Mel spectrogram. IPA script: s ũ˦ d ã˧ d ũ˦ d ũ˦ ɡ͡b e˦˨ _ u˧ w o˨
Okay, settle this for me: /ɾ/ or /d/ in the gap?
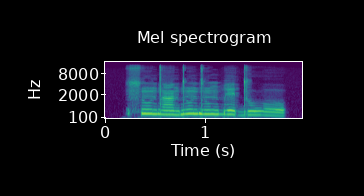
d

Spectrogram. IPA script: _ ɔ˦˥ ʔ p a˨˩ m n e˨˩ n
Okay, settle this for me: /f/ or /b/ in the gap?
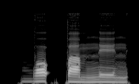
b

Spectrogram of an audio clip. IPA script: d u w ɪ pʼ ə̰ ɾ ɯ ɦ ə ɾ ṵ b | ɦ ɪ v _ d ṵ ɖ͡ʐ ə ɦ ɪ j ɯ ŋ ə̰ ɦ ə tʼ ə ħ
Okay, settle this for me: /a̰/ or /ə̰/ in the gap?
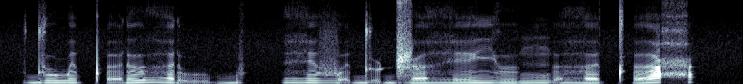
ə̰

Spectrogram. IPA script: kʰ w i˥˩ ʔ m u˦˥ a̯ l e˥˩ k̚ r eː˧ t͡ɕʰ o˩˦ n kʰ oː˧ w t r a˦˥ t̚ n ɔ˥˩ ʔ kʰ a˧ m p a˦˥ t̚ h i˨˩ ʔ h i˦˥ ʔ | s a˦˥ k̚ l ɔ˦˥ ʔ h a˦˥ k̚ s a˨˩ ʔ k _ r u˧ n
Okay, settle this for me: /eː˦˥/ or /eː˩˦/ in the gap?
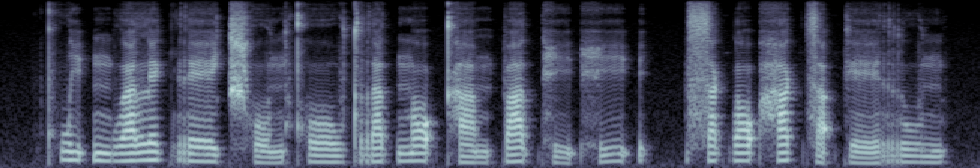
eː˩˦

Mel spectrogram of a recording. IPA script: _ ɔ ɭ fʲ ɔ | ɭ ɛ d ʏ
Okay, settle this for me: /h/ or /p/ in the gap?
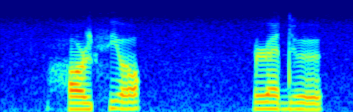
h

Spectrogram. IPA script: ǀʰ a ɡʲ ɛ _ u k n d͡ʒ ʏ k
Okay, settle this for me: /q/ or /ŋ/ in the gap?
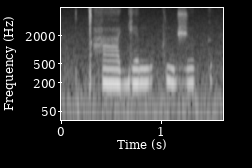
ŋ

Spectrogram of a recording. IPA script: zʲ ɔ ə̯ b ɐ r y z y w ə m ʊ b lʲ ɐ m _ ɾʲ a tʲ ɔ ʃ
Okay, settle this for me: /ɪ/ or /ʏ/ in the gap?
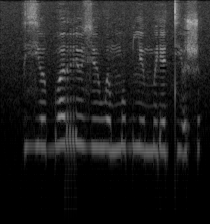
ʏ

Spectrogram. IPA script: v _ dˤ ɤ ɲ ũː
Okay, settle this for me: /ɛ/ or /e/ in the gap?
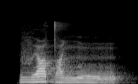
e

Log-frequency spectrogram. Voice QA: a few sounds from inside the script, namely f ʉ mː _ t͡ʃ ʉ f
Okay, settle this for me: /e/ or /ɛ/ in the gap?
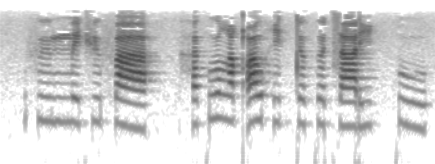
e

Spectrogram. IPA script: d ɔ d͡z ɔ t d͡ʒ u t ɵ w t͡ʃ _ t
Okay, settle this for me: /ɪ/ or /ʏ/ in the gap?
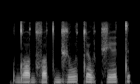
ɪ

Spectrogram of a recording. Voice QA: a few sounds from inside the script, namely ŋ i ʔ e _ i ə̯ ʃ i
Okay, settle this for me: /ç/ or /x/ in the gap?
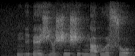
ç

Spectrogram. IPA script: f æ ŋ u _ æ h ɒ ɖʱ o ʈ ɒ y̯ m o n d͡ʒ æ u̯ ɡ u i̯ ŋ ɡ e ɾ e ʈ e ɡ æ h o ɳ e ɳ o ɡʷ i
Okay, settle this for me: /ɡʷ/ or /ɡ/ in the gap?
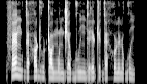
ɡ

